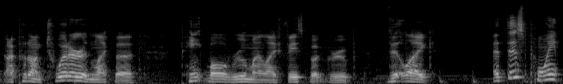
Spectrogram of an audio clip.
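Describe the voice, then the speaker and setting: A man hosting a casual livestream from home, rambling and candid, filling his talk with "like" and "right?" and swearing now and then. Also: medium pitch. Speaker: livestream host.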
